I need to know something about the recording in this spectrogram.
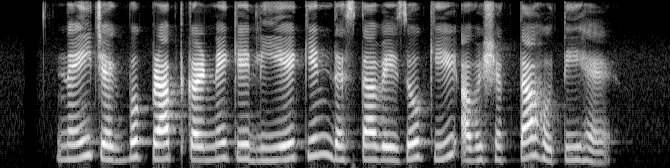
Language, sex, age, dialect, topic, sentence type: Hindi, female, 18-24, Marwari Dhudhari, banking, question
